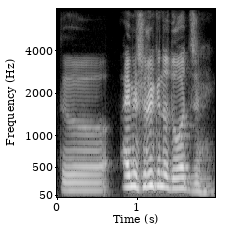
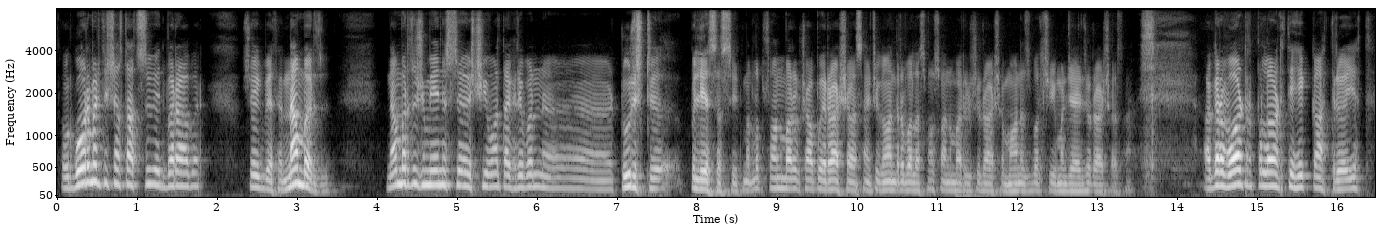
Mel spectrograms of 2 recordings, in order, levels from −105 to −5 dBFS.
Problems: background sounds at intervals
